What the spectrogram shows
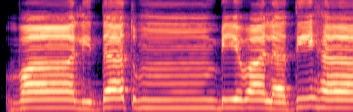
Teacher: دو پیش کی تنوین کے بعد با آ رہی ہے، یہاں چھوٹی سی میم لکھی ہوئی ہے، تنوین کی آواز کو میم سے بدل کر غنے کے ساتھ ادا کیا جائے گا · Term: اقلاب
